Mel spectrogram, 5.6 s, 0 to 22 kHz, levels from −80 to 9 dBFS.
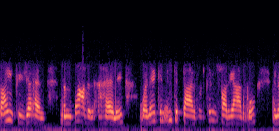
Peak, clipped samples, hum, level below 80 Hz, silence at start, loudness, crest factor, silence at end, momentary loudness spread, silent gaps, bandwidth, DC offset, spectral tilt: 0 dBFS; under 0.1%; none; -56 dBFS; 0 s; -17 LUFS; 16 dB; 0 s; 11 LU; none; 6 kHz; under 0.1%; -6 dB/octave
